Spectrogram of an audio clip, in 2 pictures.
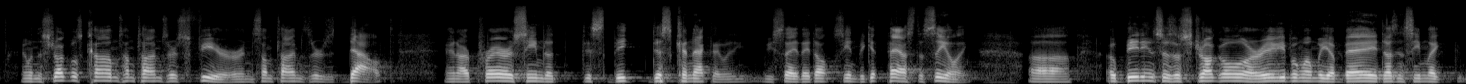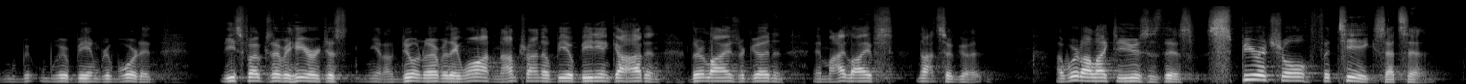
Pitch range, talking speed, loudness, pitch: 135-155 Hz, 185 wpm, -19 LUFS, 145 Hz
